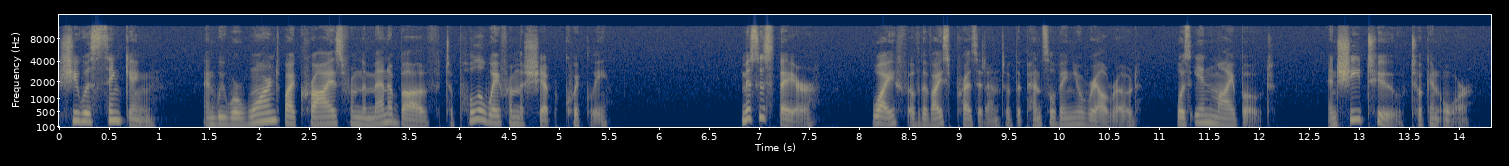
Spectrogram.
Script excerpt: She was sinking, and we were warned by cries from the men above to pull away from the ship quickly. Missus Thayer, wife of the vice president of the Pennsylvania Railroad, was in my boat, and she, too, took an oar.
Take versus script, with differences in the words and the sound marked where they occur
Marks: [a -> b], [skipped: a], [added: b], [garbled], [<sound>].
She was sinking, and we were warned by cries from the men above to pull away from the ship quickly. Missus Thayer, wife of the vice president of the Pennsylvania Railroad, was in my boat, and she, too, took an oar.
